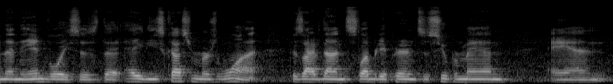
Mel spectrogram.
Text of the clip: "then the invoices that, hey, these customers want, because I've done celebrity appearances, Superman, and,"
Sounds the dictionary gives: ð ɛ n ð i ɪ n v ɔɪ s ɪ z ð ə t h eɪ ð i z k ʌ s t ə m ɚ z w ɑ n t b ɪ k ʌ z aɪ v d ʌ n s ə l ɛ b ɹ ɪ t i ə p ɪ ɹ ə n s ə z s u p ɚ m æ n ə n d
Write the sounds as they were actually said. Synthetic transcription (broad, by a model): ð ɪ n ð i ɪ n v ɔɪ s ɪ z ð ə t h eɪ ð i z k ʌ s t ə m ɚ z w ɑ n t k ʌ z aɪ v d ʌ n s ə l ɛ b ɹ ɪ t i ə p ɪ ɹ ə n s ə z s u p ɚ m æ n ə n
